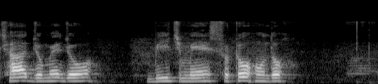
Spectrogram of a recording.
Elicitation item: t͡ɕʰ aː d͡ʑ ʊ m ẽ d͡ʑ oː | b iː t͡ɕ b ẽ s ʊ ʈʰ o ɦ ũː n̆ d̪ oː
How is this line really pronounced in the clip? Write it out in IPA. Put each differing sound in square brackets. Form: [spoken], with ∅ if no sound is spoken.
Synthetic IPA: t͡ɕʰ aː d͡ʑ ʊ m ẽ d͡ʑ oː | b iː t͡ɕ [m] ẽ s ʊ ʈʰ o ɦ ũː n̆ d̪ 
